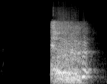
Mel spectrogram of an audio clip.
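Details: Girl, sick, saying mucus earlier but now none and finding it hard to breathe without coughing; a harsh throat-clearing burst running into a short cough, no wet rattle.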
